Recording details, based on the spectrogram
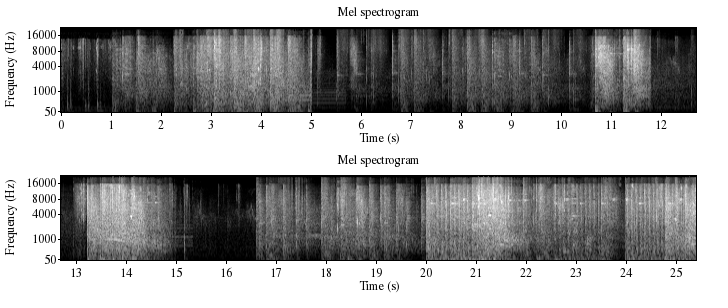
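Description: Gunfire in a police shootout from the video game L.A. Noire, with loud bursts of rapid shots and machine-gun fire in several separate volleys, close and harsh, broken by quieter gaps.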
